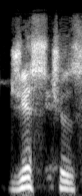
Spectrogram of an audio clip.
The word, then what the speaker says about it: gestures: here it is hennis you need to work on gestures not gestures i know it's spelt that way but it's gestures like jam not gestures the way it's spelled okay thank you madam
